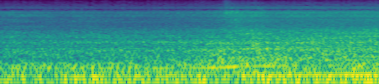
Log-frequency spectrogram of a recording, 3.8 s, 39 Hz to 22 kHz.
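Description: A 1978 Chevrolet Corvette is driven on a sunny day with the T-tops on, a low, rumbling engine and road noise that swell slightly as a little gas is given, steady and without talk.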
